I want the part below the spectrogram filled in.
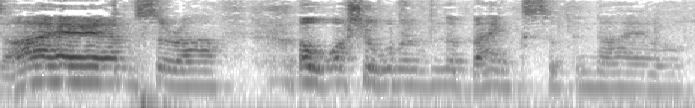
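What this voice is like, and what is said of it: Exaggerated gypsy fortune-teller accent. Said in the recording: “her voice changes slightly and puts on a slightly different accent, but I prefer my preposterous gypsy one.”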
